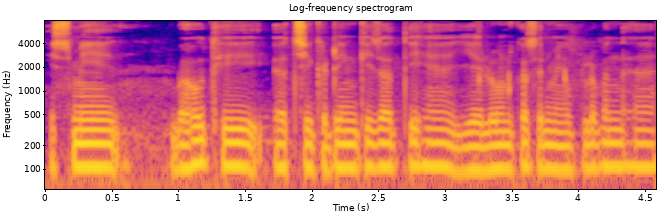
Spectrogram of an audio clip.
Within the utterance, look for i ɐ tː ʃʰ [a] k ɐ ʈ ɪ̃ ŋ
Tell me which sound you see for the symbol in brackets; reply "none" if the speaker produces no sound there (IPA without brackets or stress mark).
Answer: i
